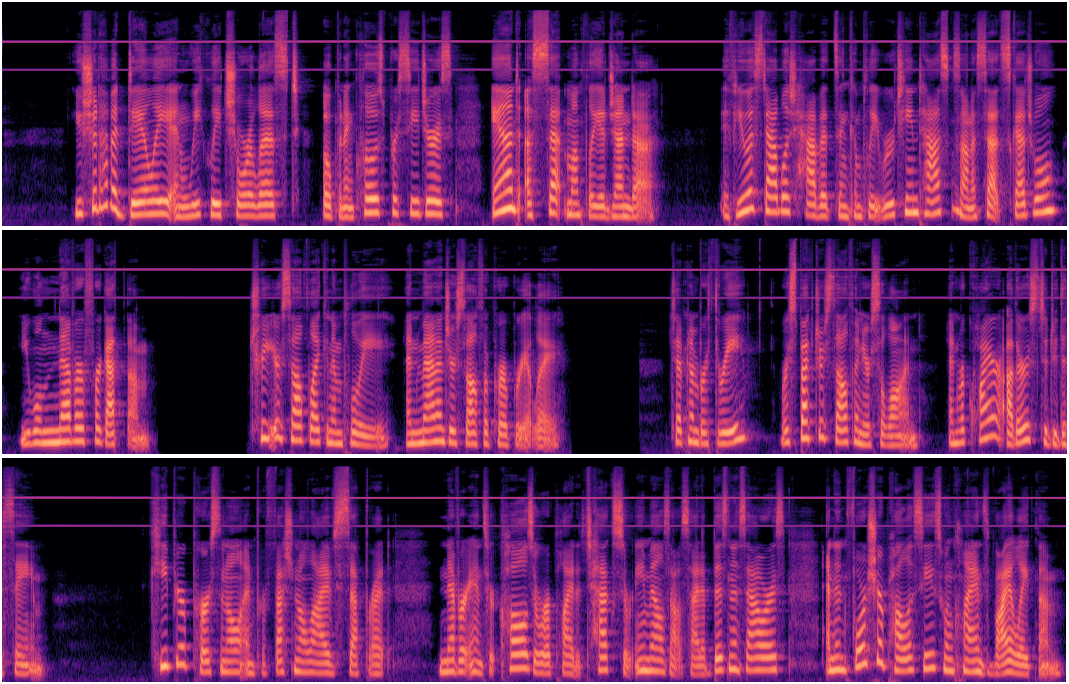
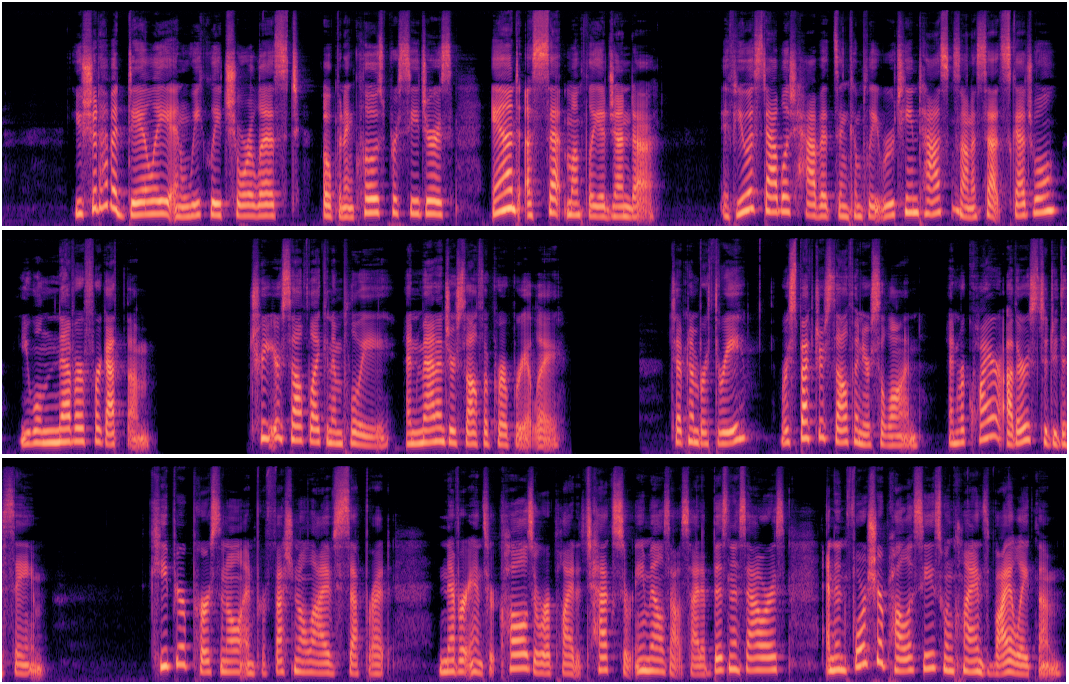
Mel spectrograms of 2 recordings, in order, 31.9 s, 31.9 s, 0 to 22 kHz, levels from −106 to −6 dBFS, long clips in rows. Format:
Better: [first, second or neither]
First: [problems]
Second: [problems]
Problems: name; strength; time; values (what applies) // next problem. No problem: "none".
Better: second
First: high-pitched whine; faint; throughout; 10.5 kHz, 20 dB below the speech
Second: none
